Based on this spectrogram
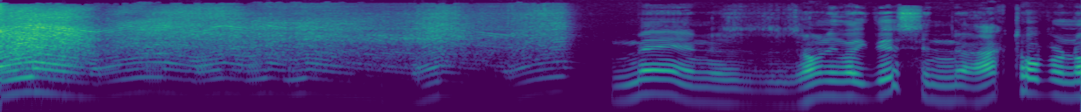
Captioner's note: saw buzzing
